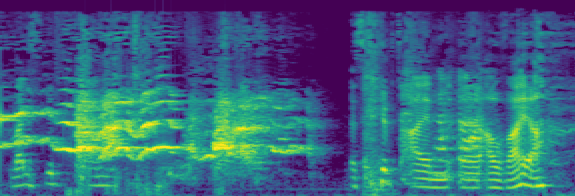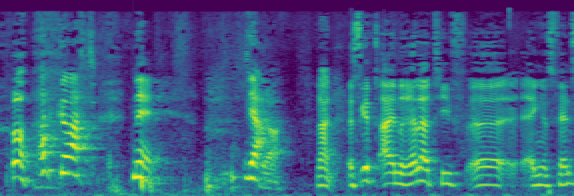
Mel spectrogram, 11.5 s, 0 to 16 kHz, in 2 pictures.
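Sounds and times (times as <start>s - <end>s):
female dog whining barks: 0.0s - 3.3s
speech: 0.1s - 2.7s, 3.5s - 11.4s.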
